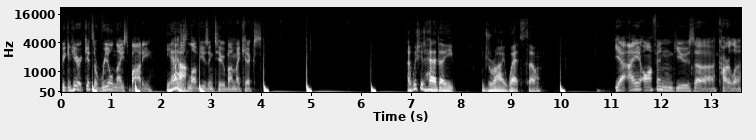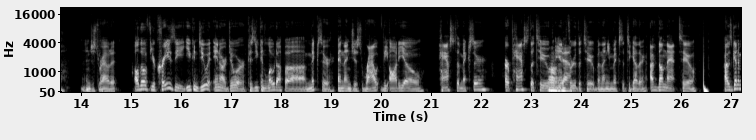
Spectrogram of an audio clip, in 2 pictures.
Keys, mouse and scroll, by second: 3.3 click, 4.8 click, 6.9 click, 7.3 click, 7.9 space, 9.0 click, 9.7 typing, 11.0 typing, 11.3 right click, 14.3 click, 15.2 click, 15.4 click, 16.5 click, 19.3 click, 20.7 click, 21.7-23.4 scroll up 13, 23.9 space, 24.9 click, 26.0 click, 26.2 space.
